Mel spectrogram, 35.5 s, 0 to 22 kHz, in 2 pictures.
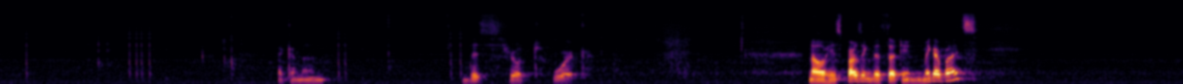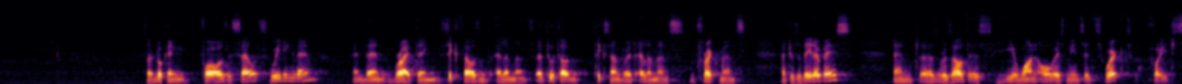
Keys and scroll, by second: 1.0 super+c, 2.6 shift+2, 3.0 shift+super+v, 5.4 BackSpace, 7.2 BackSpace, 7.8 shift+BackSpace, 7.9 shift+Return.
